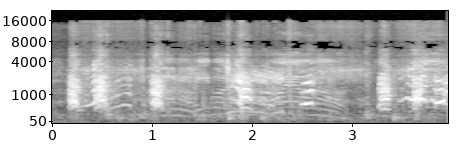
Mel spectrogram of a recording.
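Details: A dog during protection training gives a few sharp barks mixed with high, sliding whines, with a handler calling out encouragement in Czech between them.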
